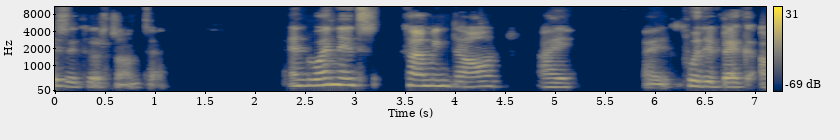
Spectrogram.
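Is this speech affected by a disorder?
Yes: ALS, bulbar form, bulbar onset.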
